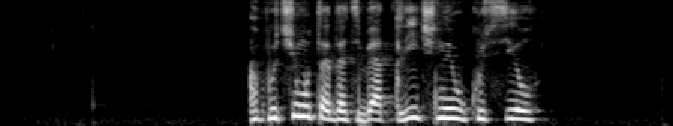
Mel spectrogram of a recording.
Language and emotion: Russian, angry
